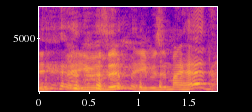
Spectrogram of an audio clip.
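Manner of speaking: high, loud, laughing admission. Real, not acted. Pitcher admitting the kid rattled him, laughing. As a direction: crack up while conceding it.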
